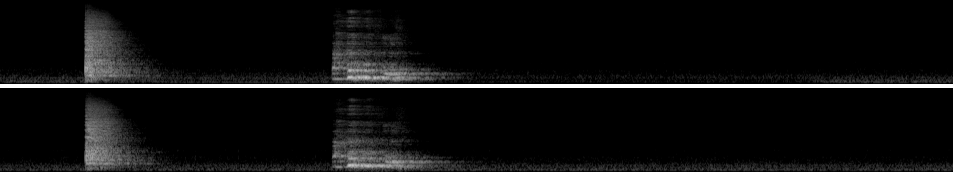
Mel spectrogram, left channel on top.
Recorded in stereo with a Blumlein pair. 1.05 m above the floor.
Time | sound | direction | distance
0.8 | a snare drum | 60° left | 1.3 m
3.3 | laughter | 65° left | 0.8 m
